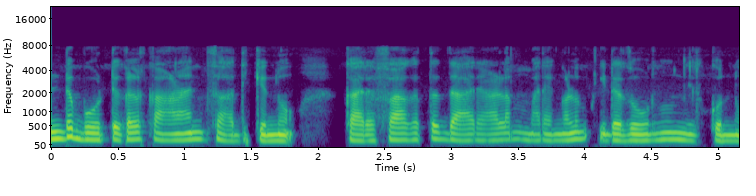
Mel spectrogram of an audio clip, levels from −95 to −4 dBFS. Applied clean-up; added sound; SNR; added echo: neural mask model Resemble Enhance denoiser.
